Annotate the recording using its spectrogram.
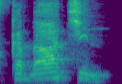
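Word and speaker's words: कदाचित्: So najayate mriyate va kadachit means when you using the Sandhi rules, it will be pronounced as kadachin.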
